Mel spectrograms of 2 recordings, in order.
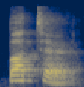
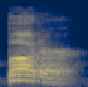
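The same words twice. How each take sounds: First: Butter with a crisp, true T sound; careful butter, T released instead of flapped; butter with clear T. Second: Relaxed butter, the T flapped; flapped American butter. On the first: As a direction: fully pronounce the T in butter. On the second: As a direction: say butter as "budder". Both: Shown as a demonstration. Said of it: "두 가지 가능합니다".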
